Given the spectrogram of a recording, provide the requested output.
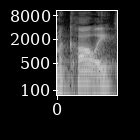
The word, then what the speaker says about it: Macaulay: You, I'm searchable via my name, which is Glenn with two N's, and Macaulay spelled like the same way Macaulay Culkin spells his name.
